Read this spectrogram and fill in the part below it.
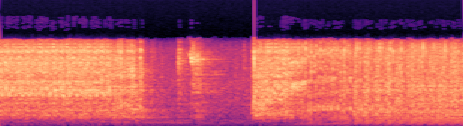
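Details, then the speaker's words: Farmall Cub tractor cold start: small engine catches quickly, briefly dips, then settles into steady, even chatter; healthy cold start. "fire right up sounds good don't look so good sounds good"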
